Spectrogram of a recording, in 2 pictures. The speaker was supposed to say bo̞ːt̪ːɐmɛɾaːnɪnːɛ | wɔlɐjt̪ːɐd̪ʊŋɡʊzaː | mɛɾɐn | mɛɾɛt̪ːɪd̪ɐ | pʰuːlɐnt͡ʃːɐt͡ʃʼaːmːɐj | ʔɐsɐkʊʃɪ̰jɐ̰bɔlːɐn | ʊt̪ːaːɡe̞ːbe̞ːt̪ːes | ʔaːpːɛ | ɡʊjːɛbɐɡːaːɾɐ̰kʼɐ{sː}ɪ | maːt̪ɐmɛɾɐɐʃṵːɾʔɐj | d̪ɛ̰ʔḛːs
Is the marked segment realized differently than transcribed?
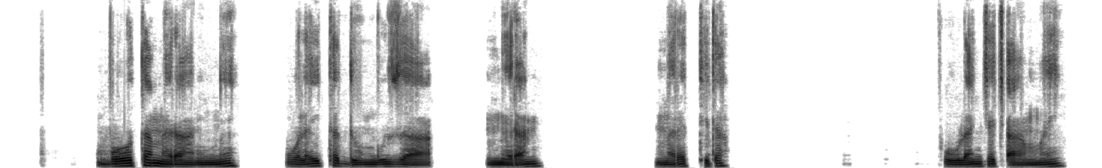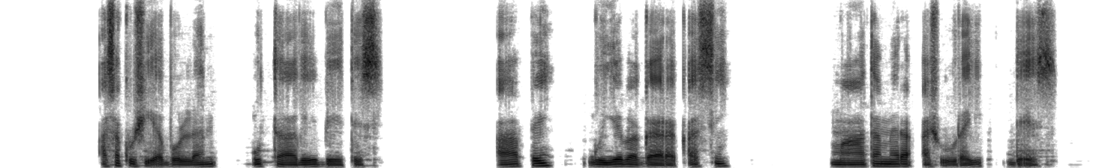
no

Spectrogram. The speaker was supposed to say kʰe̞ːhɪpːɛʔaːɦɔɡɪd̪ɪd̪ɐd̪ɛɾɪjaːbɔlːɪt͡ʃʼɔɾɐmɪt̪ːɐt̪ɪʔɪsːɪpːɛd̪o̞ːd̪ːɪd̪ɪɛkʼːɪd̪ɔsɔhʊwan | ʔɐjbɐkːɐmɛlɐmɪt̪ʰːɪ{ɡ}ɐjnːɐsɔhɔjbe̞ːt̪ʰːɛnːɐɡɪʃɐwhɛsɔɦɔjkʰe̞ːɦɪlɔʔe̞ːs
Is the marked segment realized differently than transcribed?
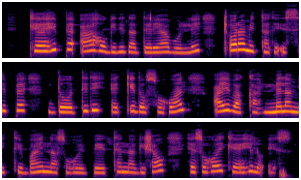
yes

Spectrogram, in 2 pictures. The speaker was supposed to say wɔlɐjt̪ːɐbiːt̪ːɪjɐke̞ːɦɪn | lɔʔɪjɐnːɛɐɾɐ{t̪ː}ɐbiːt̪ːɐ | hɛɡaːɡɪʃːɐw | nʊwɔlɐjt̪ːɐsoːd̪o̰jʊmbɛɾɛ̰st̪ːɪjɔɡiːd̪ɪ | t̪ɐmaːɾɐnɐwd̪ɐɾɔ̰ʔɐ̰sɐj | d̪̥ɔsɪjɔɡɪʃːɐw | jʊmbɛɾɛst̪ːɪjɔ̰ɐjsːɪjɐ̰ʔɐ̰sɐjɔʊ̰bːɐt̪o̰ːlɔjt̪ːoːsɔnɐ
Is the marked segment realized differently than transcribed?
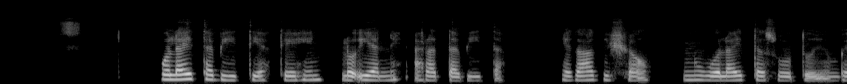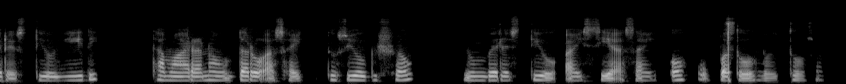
yes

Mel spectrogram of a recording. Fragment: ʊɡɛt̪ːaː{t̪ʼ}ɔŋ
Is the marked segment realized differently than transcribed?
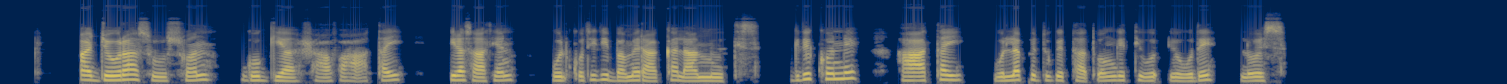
no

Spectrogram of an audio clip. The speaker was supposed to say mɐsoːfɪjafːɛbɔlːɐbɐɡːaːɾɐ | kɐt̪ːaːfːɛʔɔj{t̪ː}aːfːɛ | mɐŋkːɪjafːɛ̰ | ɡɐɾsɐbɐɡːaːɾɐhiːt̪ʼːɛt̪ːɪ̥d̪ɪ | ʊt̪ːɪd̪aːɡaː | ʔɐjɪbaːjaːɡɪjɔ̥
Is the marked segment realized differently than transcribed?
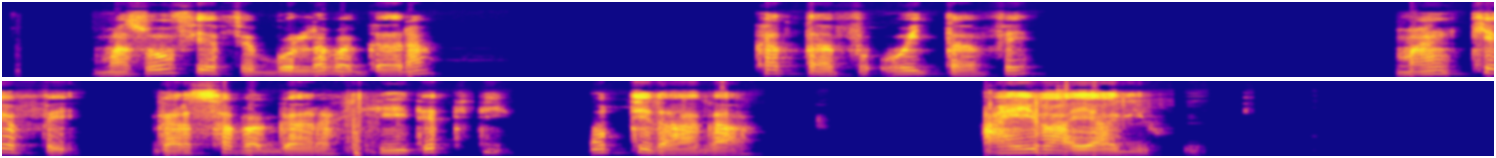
no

